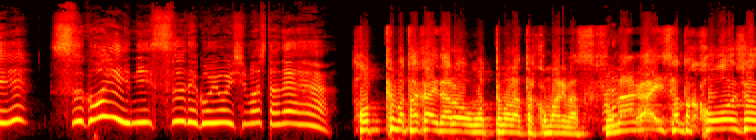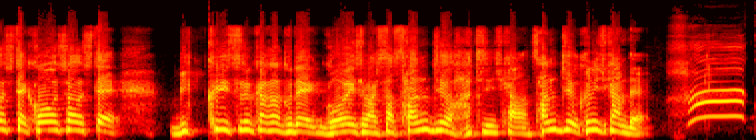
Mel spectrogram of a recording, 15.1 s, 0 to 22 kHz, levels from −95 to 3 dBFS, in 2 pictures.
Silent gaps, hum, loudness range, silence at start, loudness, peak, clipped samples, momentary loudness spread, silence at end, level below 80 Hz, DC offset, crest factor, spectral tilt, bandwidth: none; none; 2 LU; 0 s; -24 LUFS; -10 dBFS; under 0.1%; 7 LU; 0.1 s; -64 dBFS; under 0.1%; 14 dB; -4.5 dB/octave; over 20 kHz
